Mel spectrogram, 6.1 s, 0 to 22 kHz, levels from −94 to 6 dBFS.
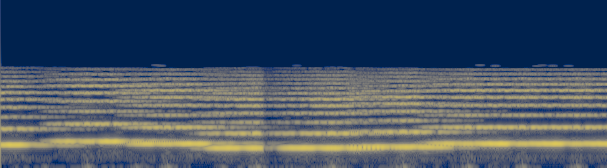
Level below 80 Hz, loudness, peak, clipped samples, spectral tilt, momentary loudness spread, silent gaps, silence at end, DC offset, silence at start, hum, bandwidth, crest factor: -60 dBFS; -13 LUFS; -2 dBFS; under 0.1%; -4 dB/octave; 4 LU; none; 0 s; under 0.1%; 0 s; none; 5.2 kHz; 12 dB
